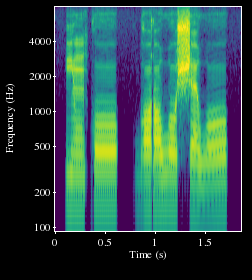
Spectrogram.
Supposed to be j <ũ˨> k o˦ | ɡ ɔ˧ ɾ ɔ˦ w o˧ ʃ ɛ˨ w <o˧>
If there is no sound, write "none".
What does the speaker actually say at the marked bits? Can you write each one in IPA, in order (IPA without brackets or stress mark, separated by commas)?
ũ˧, o˨˦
